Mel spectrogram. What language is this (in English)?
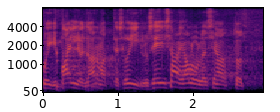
Estonian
